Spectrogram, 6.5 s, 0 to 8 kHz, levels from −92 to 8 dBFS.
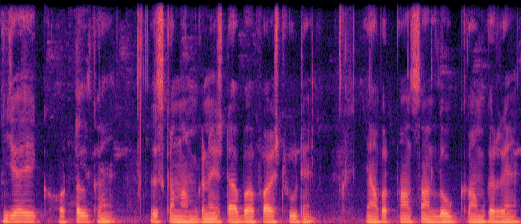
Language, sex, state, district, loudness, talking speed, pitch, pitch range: Hindi, male, Rajasthan, Bikaner, -19 LUFS, 185 wpm, 100 Hz, 95-100 Hz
